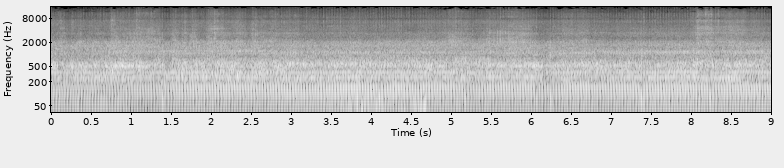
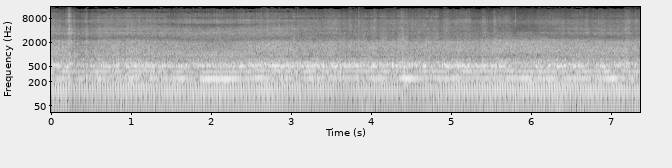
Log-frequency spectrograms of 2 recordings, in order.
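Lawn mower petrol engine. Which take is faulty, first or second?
first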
